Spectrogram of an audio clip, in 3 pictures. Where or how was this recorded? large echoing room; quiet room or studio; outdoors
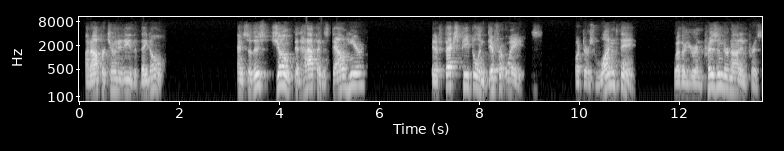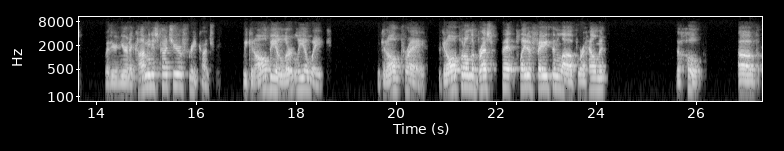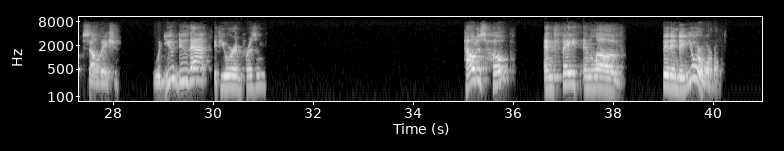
large echoing room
